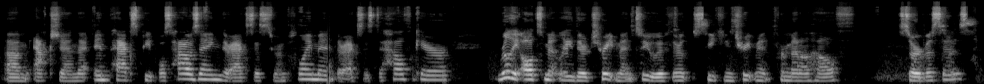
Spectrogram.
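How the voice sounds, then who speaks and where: A woman speaking as a guest expert on a live talk, explaining in a measured way. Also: lowish voice. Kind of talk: informative explanation.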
